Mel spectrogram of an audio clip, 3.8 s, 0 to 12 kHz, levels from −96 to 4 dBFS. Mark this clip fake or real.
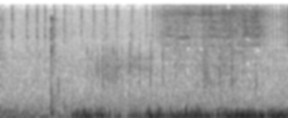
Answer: real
